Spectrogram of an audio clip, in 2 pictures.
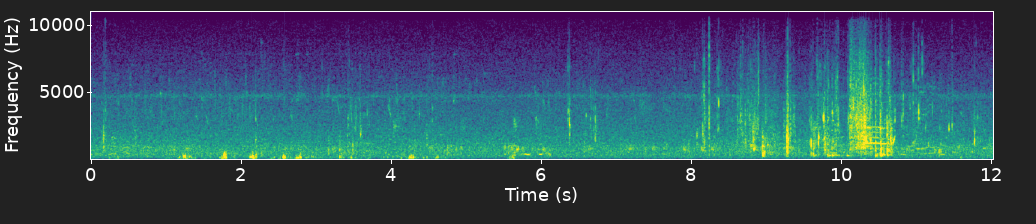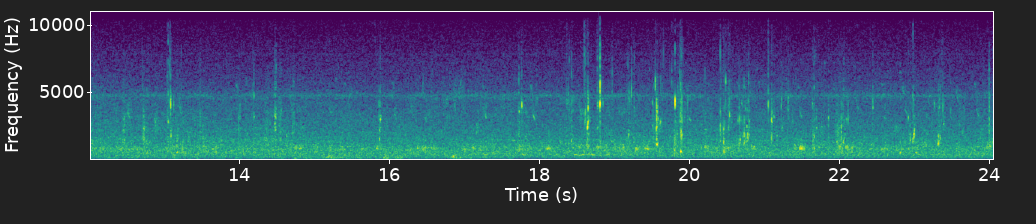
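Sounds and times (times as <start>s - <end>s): water sloshing in basin: 8.0s - 14.9s, 17.2s - 24.0s.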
